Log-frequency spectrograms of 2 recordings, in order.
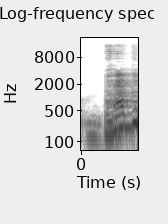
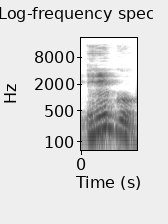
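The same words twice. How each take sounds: First: "भृग" with an "a" sound, as "bhragu"; wrong reading. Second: "भृगु" with a short "ri", as "bhrigu"; correct reading. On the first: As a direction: misread "भृग" as "bhra-gu". ("भृग" को "भ्रगु" पढ़ना) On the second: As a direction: say "भृगु" as "bhri-gu", low. ("भृगु" में "रि" की आवाज़) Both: Shown as a demonstration. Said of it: "नहीं पढ़ेंगे इसे".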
